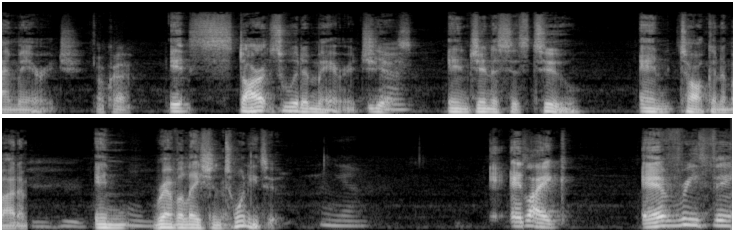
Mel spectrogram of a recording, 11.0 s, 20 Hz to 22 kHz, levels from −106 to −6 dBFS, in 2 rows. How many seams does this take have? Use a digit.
4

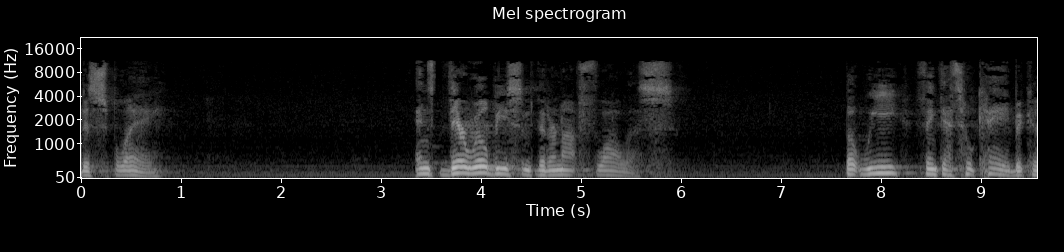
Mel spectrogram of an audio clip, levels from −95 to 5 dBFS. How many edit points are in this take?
2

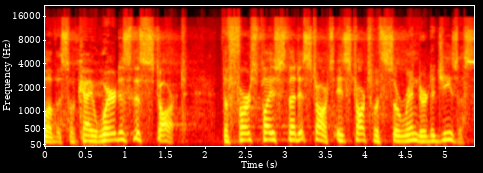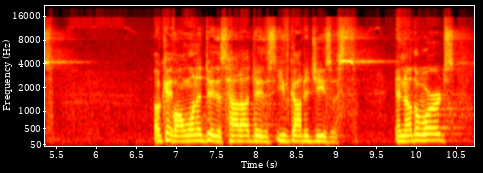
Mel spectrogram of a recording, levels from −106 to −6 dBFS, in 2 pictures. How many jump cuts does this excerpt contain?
3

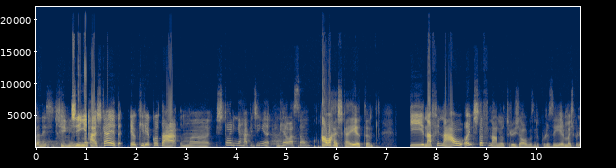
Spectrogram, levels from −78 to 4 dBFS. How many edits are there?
2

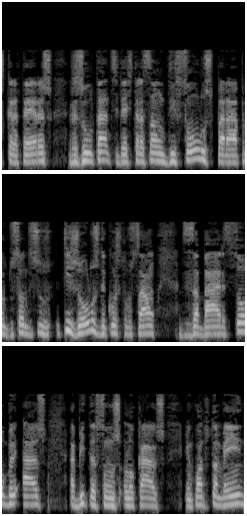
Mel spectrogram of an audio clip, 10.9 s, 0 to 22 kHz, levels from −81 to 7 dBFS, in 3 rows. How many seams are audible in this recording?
1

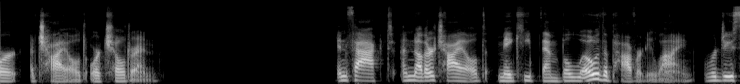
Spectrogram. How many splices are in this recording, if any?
0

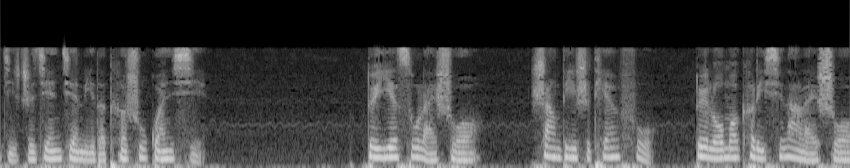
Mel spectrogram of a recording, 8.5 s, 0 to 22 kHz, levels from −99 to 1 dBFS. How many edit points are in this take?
1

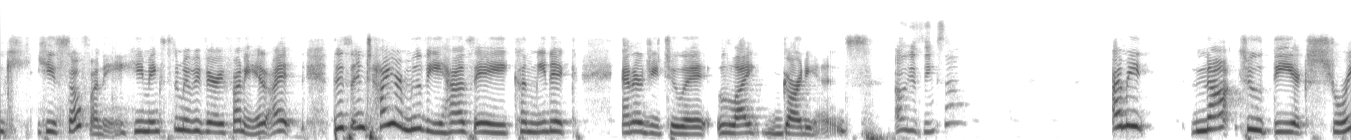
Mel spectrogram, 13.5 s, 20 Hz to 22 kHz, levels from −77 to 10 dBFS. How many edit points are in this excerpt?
0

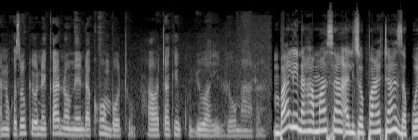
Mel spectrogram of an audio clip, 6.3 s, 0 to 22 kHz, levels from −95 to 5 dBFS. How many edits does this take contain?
1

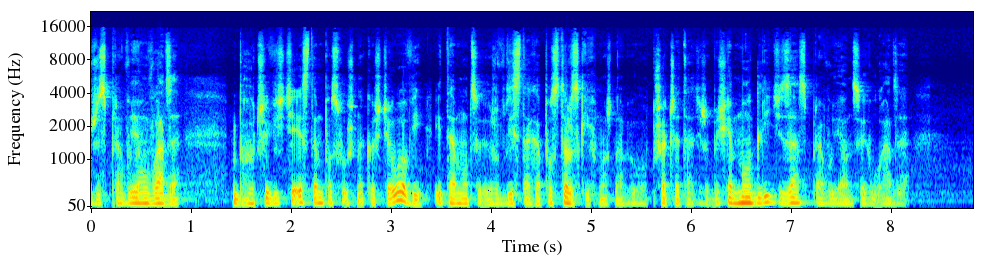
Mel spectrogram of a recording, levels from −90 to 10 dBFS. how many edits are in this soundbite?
2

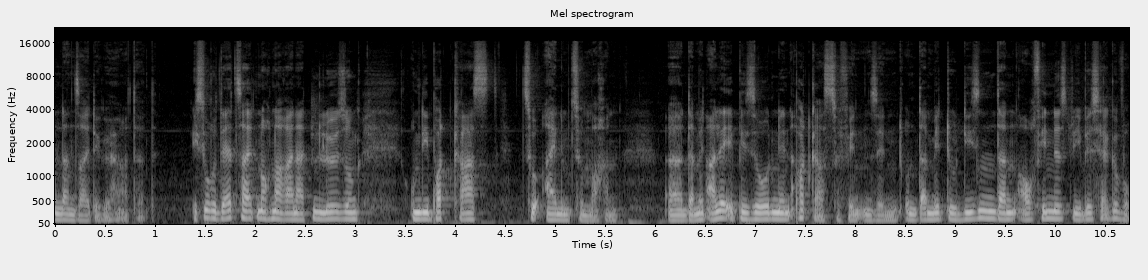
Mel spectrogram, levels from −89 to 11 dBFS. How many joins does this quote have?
6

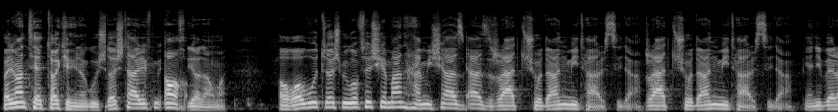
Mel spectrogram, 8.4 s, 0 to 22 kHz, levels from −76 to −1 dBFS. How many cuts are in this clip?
5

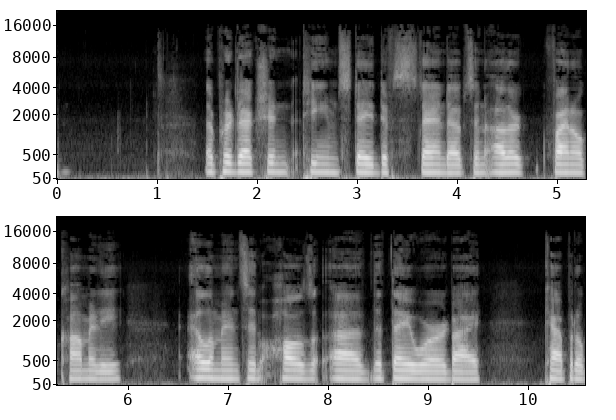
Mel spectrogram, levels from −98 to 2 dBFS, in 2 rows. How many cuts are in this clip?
4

